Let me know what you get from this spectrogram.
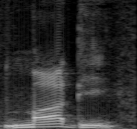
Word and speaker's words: Mahdi: Remember, this word Mahdi can be also seen in, if you do internet searches, Mehdi, or you can hear people just pronounce it as Mahdi. They don't make the H very breathy.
